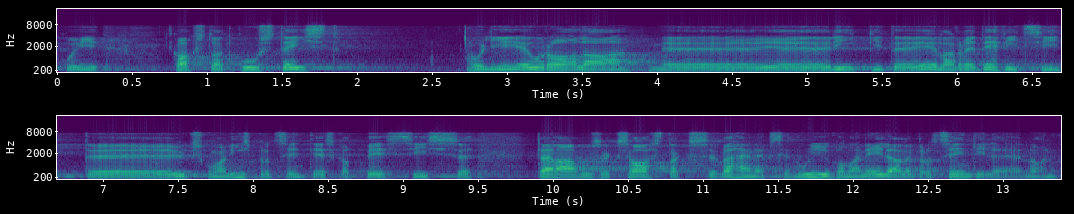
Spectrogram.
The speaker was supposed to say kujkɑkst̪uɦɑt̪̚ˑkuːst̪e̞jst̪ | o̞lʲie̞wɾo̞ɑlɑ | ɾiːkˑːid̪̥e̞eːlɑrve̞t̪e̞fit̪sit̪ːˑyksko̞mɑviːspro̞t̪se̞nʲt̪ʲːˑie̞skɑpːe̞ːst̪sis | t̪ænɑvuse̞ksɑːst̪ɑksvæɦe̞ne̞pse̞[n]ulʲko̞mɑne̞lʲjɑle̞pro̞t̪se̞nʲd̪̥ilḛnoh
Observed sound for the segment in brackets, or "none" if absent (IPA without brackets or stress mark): n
